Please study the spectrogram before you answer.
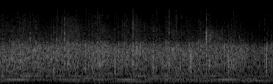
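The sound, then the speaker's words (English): A young woman's continuous hand clapping fills the whole stretch, a dense, steady patter of claps at fairly even loudness, with a faint low hum underneath and no talking. “Yeah, this one young lady here, she's clapping.”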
